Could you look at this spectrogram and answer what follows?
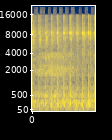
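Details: Gymna Shockmaster 300 radial shockwave device with a 20 mm head and gel, set to 1.6 bar and 12 Hz for 4000 shocks, treating grade 2 cellulite on the leg in a systematic radiator pattern: rapid, even jackhammer-like tapping.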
